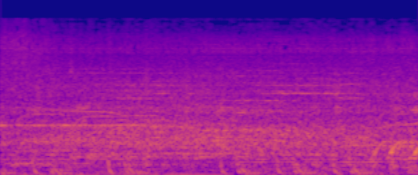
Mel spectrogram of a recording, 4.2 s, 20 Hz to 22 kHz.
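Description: Stage CO2 cryo jets blasting, a steady rushing hiss set off right at the start, with music playing underneath.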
